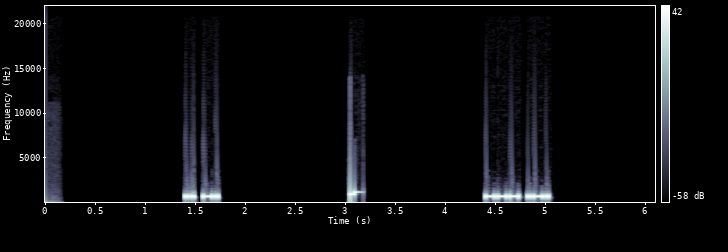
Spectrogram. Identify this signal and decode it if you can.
Morse code, heard as a keyed tone, about 39 wpm, 700 Hz. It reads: IN OR
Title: Top 100 Words 40wpm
